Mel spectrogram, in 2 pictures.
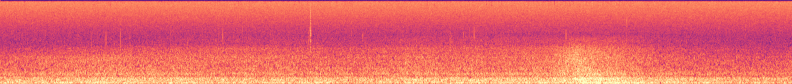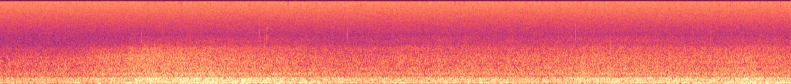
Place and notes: Gáldar, Gran Canarai, hydrophones in the sand
hydrophones burried in the sand of ocean's shore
